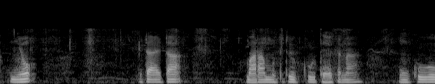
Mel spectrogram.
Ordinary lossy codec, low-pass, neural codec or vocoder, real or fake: AAC, 24 kbps; 5.4 kHz; none; real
